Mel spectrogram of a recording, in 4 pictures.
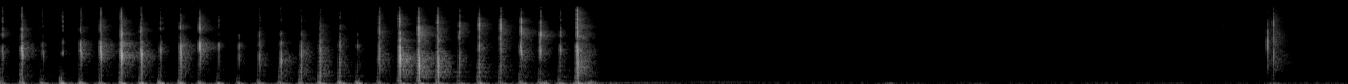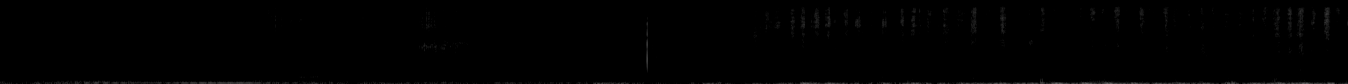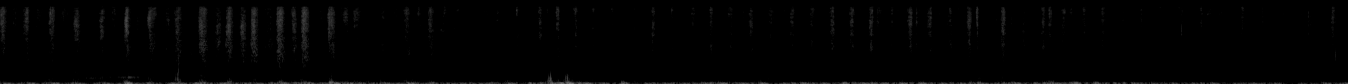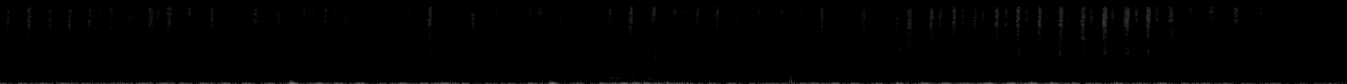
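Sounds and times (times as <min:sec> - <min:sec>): hands scratching through hair: 0:00.0 - 0:06.0, 0:15.7 - 0:18.8, 0:20.8 - 0:53.9.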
